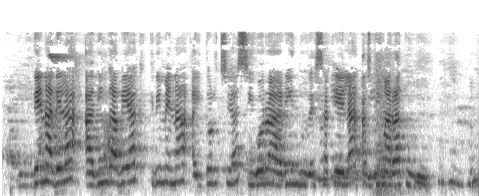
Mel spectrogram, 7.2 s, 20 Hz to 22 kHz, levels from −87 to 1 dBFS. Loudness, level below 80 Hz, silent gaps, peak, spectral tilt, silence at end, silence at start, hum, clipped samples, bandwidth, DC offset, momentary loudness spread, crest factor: -20 LUFS; -62 dBFS; none; -2 dBFS; -1 dB/octave; 0 s; 0.1 s; none; under 0.1%; 12 kHz; under 0.1%; 13 LU; 20 dB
